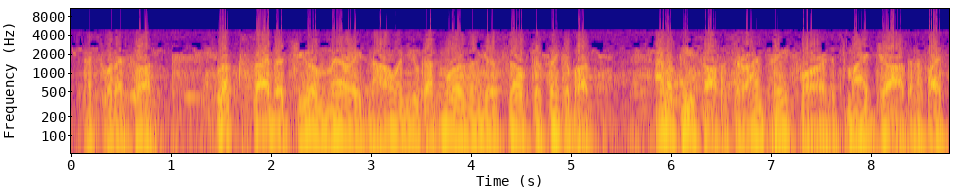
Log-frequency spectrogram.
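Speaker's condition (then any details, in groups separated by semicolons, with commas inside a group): No condition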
